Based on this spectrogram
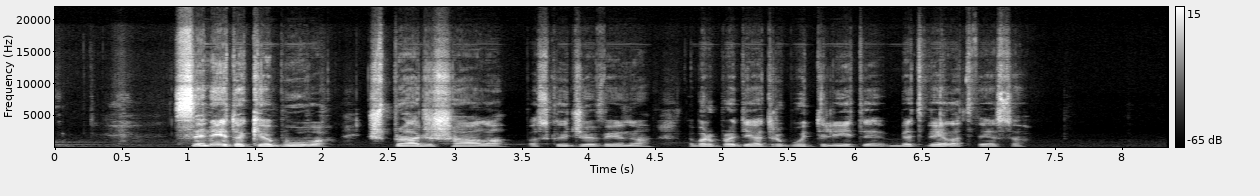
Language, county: Lithuanian, Panevėžys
